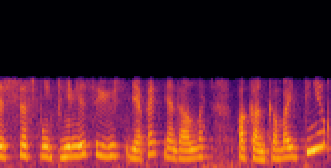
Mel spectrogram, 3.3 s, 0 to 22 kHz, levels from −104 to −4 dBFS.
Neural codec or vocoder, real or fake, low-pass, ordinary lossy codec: codec, 24 kHz, 0.9 kbps, WavTokenizer, small release; fake; 3.6 kHz; Opus, 64 kbps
